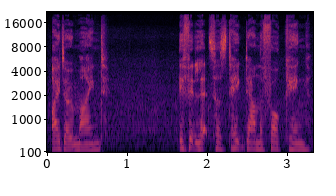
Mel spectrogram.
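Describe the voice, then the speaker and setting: A woman's voice: on the low side, fairly even intonation, slight background noise, lightly acted. Woman playing a composed, regal young princess. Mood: calm, gracious. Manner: formal, measured, dignified diction. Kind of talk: video game cutscene acting.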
